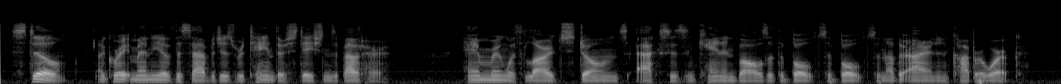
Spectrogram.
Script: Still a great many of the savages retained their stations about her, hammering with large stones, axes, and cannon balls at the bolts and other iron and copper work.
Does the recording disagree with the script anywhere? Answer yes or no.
yes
